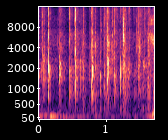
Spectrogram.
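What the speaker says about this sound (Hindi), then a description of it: "हाँ पाजी वास्ते ताली मारना" A church congregation clapping together, with quick, fairly loud claps in a steady rhythm that are slightly uneven, close by.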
